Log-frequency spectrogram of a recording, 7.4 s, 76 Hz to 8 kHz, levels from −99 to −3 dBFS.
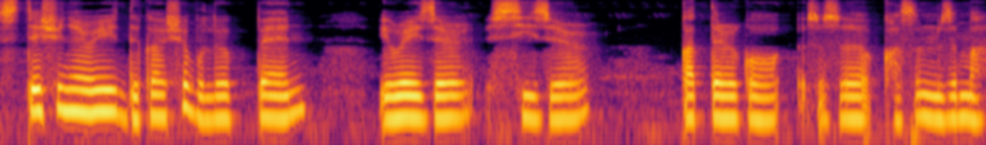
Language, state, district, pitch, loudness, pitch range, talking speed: Chakhesang, Nagaland, Dimapur, 185 Hz, -16 LUFS, 180-195 Hz, 105 wpm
